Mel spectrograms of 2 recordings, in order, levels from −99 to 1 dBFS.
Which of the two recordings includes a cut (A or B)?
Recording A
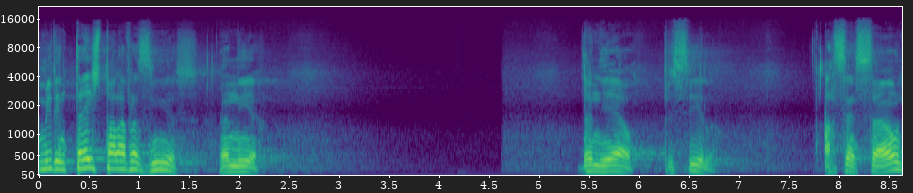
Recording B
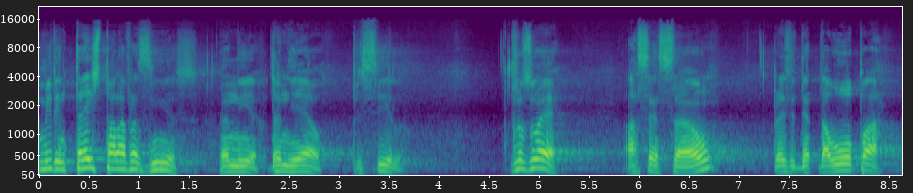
B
